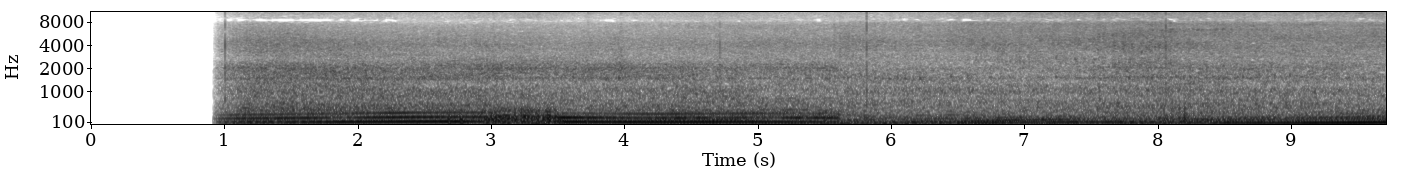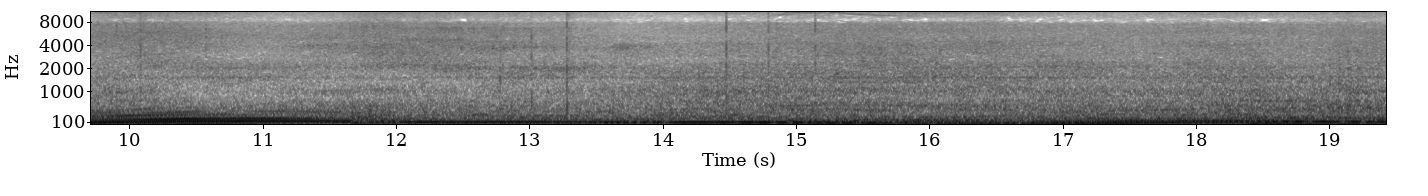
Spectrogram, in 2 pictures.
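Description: Sports car engines running close by in slow traffic, starting suddenly about a second in. One car revs up in a rising sweep about eight to eleven seconds in, then the engines settle back to a steady low drone.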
